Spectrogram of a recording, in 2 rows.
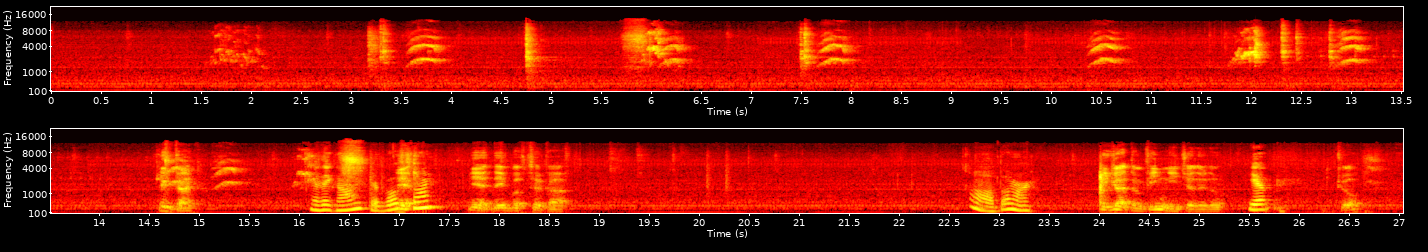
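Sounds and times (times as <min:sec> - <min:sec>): sharp bird chip: 0:05.8 - 0:06.3
songbirds chirping: 0:10.4 - 0:10.8, 0:14.6 - 0:16.6.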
